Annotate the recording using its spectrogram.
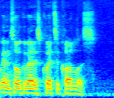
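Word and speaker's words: Quetzalcoatlus: to talk about is qu cadus that's how that's how you pronounce it right qua quadis Galis qualis that's right so if you imagine because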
